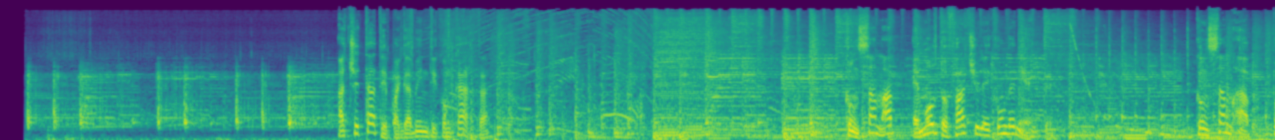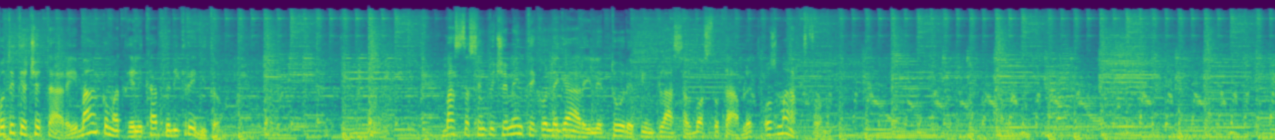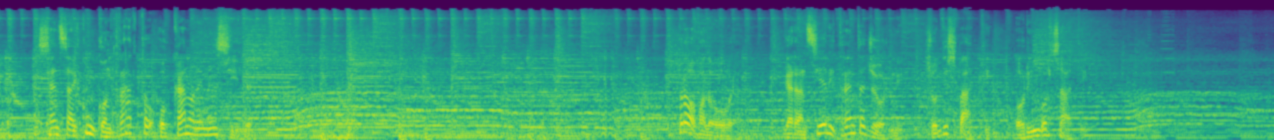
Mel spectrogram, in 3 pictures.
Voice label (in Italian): werbung; ita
